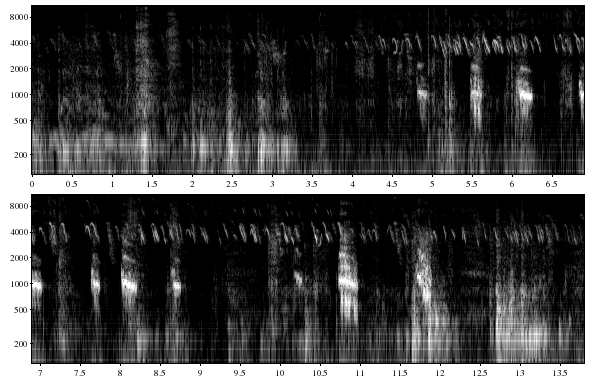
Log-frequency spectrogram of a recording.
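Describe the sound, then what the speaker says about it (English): Chickens cluck and a single rooster calls in an African village yard, with repeated close, loud bursts of clucking over a background of fainter birds. "we only have one male chicken, one cock, just one"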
